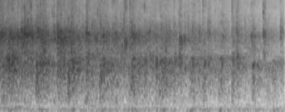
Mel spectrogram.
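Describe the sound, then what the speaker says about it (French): An audience at a banking institute's opening session in Abidjan breaks into loud, dense applause, steady clapping from many hands that tapers only slightly over a few seconds, with no voices over it. "Je voudrais peut-être qu'on les applaudisse parce que c'est un beau travail."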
